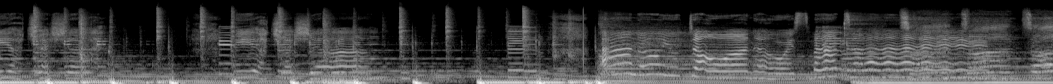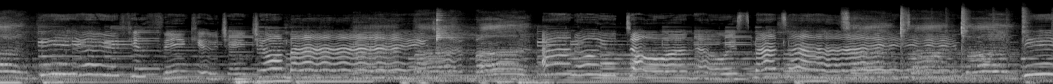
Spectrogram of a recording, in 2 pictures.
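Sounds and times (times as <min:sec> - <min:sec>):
deep bass notes: 0:00.0 - 0:11.5, 0:14.6 - 0:16.1
soul band playing: 0:00.0 - 0:21.0
person singing vocal runs: 0:18.4 - 0:21.0.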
